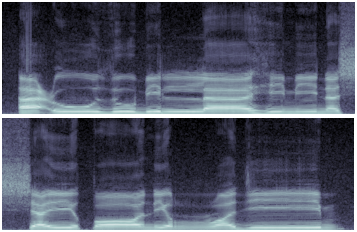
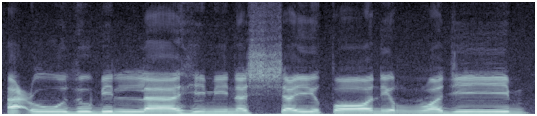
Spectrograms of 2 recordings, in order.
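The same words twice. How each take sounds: First: It is recited at a medium pace. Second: It is recited at a fast pace. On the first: "tempo pertengahan atau at-tadwir" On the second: "tempo cepat atau al-hadr"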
